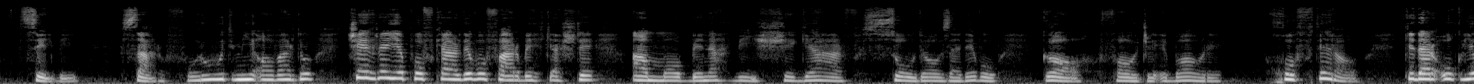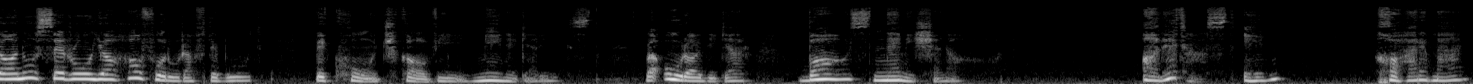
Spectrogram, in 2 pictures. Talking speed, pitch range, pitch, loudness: 95 wpm, 160-230 Hz, 180 Hz, -19 LUFS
